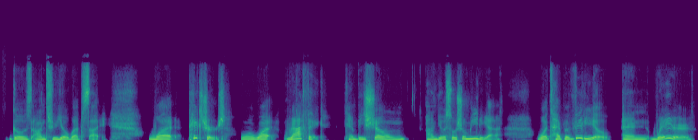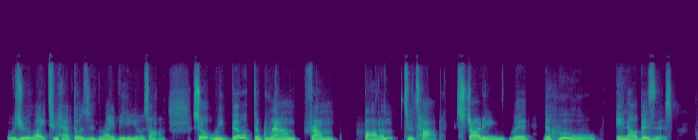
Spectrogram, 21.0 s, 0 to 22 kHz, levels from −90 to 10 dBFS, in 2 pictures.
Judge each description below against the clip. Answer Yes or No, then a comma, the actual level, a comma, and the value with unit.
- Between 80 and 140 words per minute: Yes, slow, 135 wpm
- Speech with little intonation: No, average, 3.8 semitones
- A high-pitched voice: Yes, high, 215 Hz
